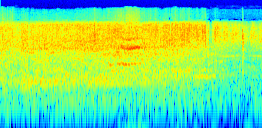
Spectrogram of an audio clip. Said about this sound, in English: The gang close in and race alongside Velma and Jean, forcing them off the road.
